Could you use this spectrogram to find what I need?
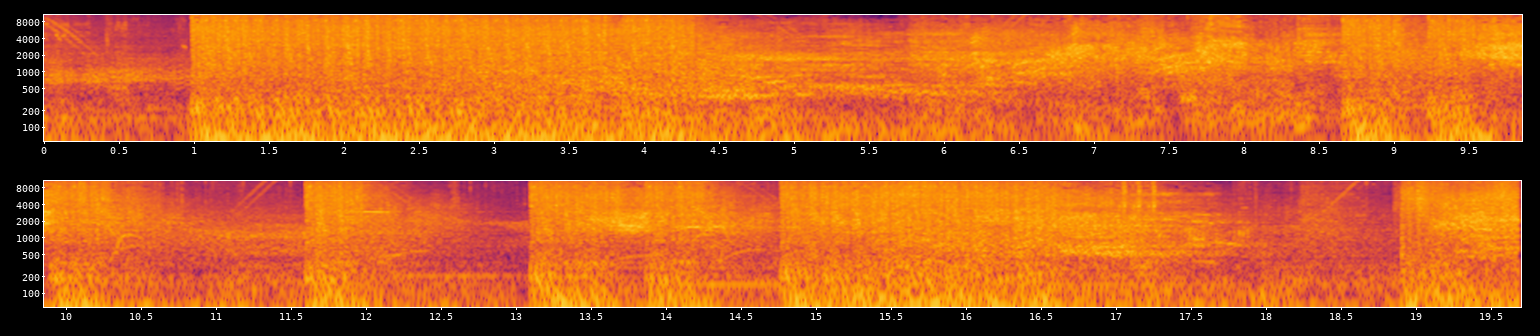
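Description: Plasma guns fire in sharp bursts.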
